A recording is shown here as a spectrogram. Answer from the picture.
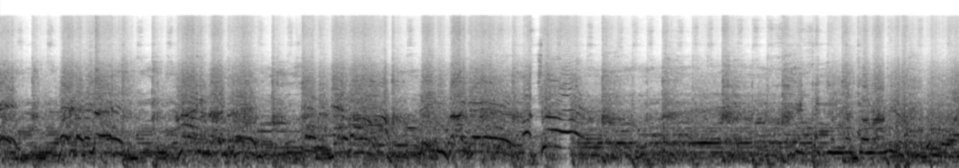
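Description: Live punk rock band playing loudly and continuously, with a wavering melody line over steady held notes, recorded from amid the audience.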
